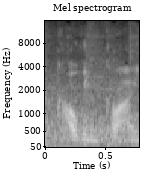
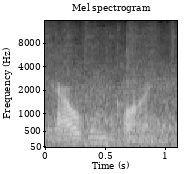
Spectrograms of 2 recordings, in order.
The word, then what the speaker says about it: Calvin Klein: Que em português a gente fala Calvin Klein, né? Alguma coisa assim do tipo. Mas a pronúncia em inglês é Calvin Klein.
